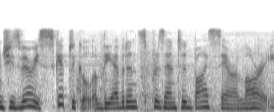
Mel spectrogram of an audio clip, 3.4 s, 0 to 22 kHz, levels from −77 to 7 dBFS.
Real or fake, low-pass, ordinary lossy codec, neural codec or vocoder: real; 7.2 kHz; Opus, 64 kbps; none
